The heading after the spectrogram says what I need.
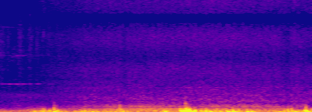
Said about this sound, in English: Really windy day in Pittsburgh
